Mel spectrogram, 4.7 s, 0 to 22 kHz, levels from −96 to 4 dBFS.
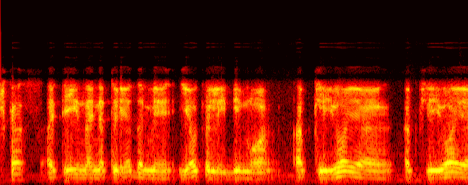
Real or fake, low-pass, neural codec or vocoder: real; 9.9 kHz; none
